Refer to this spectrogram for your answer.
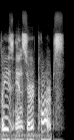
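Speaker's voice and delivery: very high-pitched mechanical robot announcer voice. Describing what the machine says once it opens: robot voice. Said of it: "the same robot voice that was like on the elevator".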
